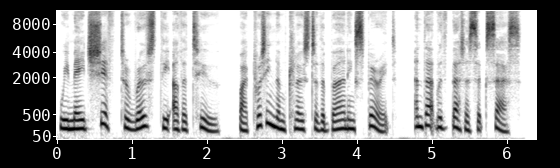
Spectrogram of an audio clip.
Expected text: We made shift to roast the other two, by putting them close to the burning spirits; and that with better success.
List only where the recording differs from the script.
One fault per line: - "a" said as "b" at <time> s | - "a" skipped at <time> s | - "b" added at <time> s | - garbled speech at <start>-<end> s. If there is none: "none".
- "spirits" said as "spirit" at 4.0 s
